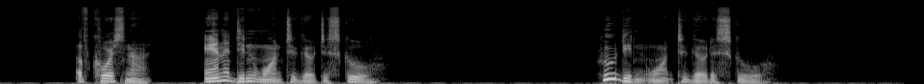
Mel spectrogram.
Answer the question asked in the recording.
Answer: Anna.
